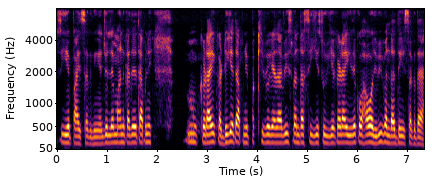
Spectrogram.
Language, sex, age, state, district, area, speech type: Dogri, female, 30-45, Jammu and Kashmir, Samba, rural, spontaneous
